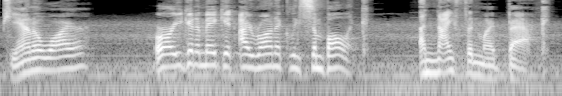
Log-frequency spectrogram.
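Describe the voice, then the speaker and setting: An actor in an audio play as a bewildered, sarcastic secret agent who talks in an agitated, demanding way. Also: male voice, high voice, lively intonation, normal speed, a little hiss or hum. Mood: bitter, suspicious. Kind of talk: audio drama acting.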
